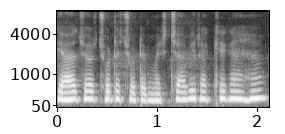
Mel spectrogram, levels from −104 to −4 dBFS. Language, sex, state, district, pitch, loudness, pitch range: Hindi, female, Chhattisgarh, Jashpur, 195 Hz, -15 LUFS, 185-200 Hz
